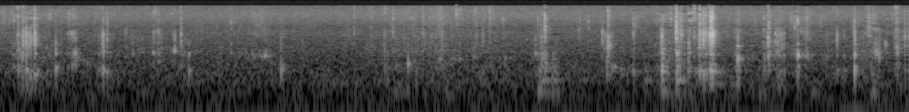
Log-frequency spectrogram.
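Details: Passport, a pet female dog, eating crunchy snacks such as apple slices, lettuce, sunflower seeds in the shell, tomatoes and green beans indoors; sharp crunches and bites come in irregular bursts, thickest near the end.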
